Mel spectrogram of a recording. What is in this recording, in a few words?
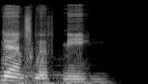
Robot Voice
